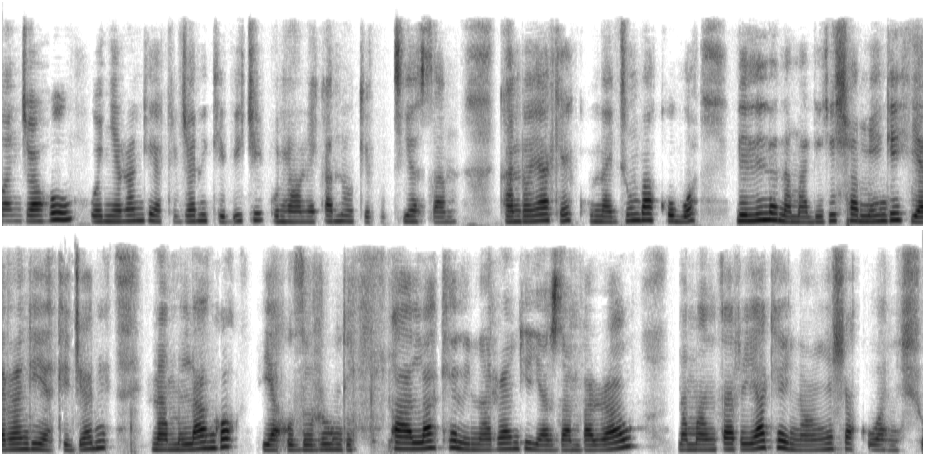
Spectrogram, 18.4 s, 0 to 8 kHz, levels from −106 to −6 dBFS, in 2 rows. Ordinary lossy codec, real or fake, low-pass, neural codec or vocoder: AAC, 48 kbps; fake; 7.2 kHz; autoencoder, 48 kHz, 32 numbers a frame, DAC-VAE, trained on Japanese speech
